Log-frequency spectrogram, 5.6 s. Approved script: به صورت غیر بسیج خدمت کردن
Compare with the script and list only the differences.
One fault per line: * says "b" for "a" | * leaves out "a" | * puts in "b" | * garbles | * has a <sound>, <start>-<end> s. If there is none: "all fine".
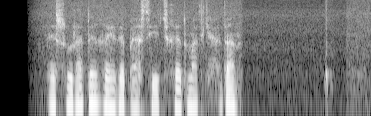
* has a whoosh, 4.8-5.0 s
